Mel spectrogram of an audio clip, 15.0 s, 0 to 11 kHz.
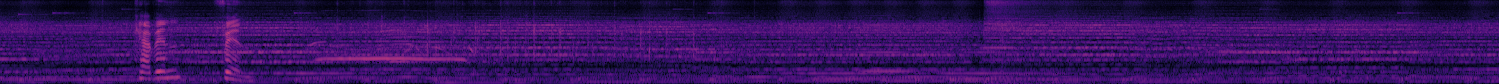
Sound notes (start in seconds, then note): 3.0 audience cheering; 6.1 processional music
